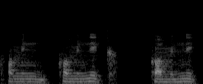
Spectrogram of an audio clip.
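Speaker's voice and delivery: communic said with a silent ending, stopping on "neek"; without the accent. Shown as a demonstration. Teacher shows the word without its accent, communic ending in "neek". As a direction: end communic on a hard k. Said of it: "If I don't have this there, it is pronounced".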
